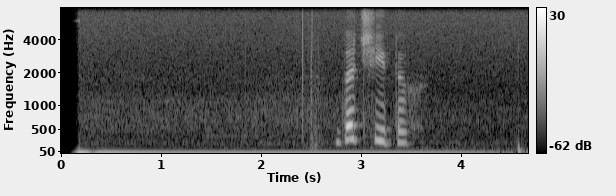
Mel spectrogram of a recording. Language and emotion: Russian, neutral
